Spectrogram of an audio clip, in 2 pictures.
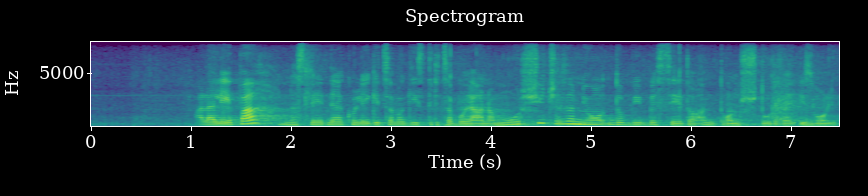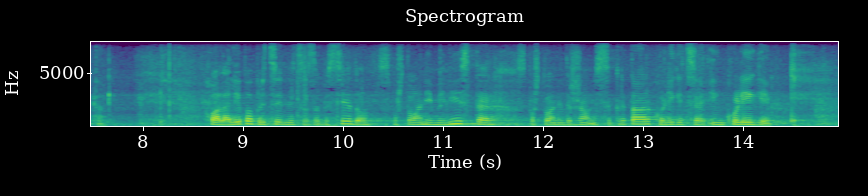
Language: Slovenian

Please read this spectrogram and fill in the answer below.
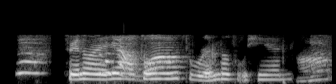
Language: Chinese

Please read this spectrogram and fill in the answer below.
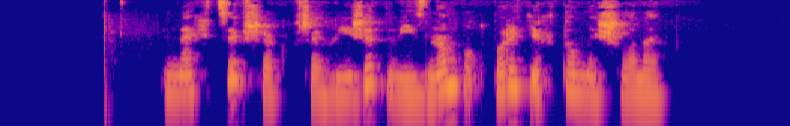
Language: Czech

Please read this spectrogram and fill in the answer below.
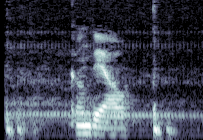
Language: Portuguese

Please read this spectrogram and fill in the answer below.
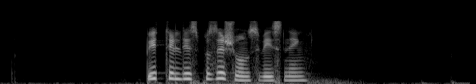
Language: Norwegian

